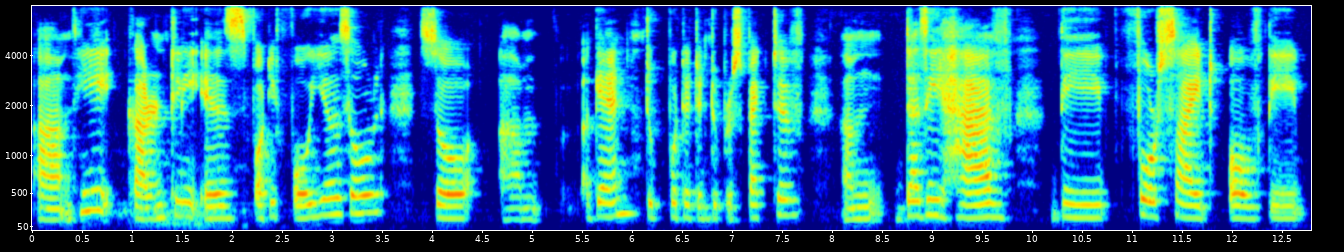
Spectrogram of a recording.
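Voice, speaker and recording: Low-voiced woman giving a measured talk. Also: expressive. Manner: measured, frequent ums and uhs. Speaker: educator presenting a topic. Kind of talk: unscripted lecture monologue.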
